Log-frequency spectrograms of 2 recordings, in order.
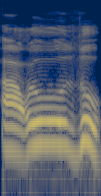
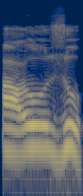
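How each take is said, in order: First: The middle consonant sounds like a soft th. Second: The middle consonant sounds like a buzzing z. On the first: The speaker calls it right. "बल्कि" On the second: The speaker calls it wrong. "ये गलत है, सरासर गलत है"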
